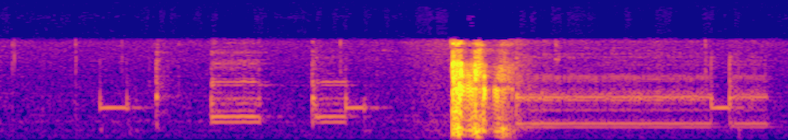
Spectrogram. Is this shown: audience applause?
no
